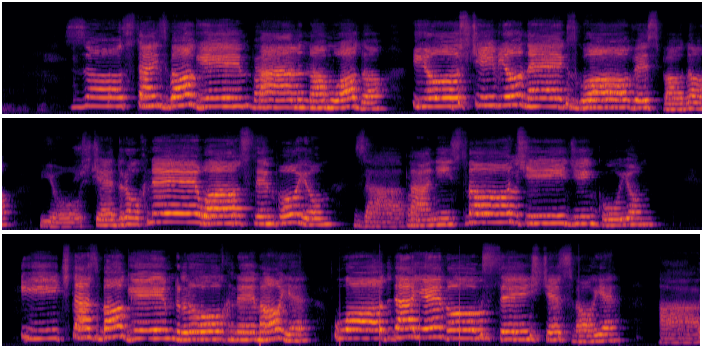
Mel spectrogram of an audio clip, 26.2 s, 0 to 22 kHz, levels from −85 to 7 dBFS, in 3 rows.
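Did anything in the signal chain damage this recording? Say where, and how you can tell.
Yes. From 20.72 to 25.21 s a regular tick sounds every 0.5 s, about ten in all. These are periodic USB or driver dropouts: at the interface driver stage, something stalls the bus on a fixed cycle, and roughly a millisecond of audio is skipped each time.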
